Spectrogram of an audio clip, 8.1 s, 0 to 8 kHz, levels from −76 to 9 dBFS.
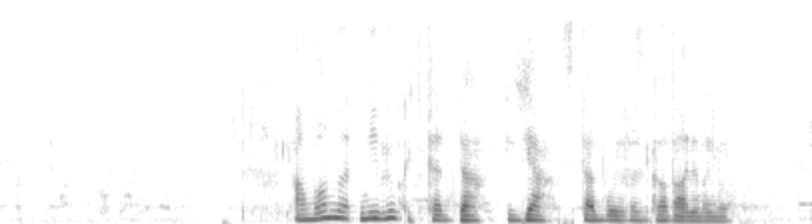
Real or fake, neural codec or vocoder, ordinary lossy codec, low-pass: fake; codec, 24 kHz, 0.9 kbps, WavTokenizer, medium music audio release; none; 7.2 kHz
